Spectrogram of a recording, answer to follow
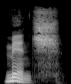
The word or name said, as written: minch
